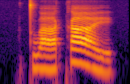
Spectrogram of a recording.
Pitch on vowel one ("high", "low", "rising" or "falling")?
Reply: rising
